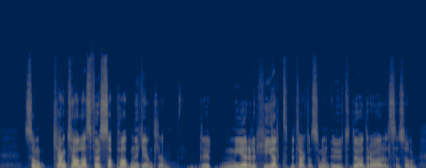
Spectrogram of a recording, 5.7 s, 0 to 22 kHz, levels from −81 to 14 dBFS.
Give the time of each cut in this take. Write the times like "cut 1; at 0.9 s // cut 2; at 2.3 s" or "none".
cut 1; at 1.9 s // cut 2; at 2.8 s // cut 3; at 3.4 s

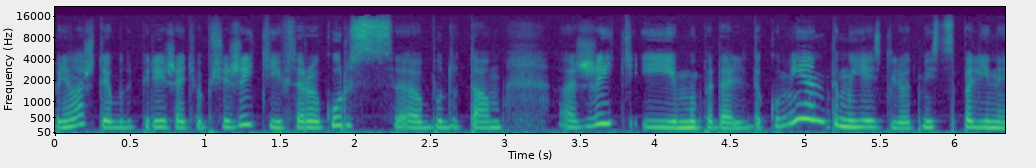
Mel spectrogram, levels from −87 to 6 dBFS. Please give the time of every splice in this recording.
none

